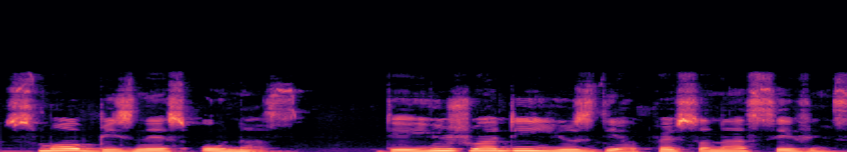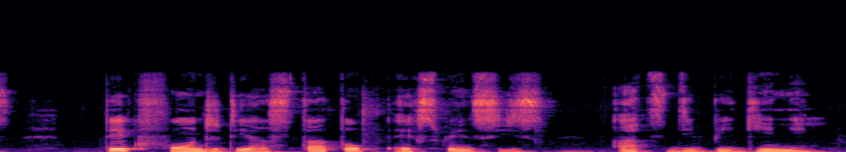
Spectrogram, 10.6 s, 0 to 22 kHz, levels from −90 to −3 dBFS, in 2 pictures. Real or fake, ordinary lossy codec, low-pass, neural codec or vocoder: real; none; none; none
